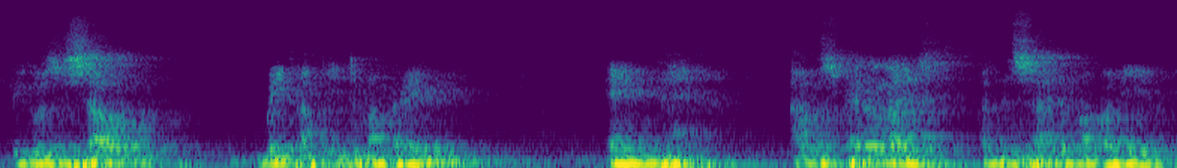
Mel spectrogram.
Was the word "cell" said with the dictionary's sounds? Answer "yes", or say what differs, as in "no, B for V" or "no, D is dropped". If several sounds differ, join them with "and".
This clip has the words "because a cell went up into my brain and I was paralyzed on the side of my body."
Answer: no, N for L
